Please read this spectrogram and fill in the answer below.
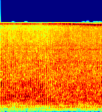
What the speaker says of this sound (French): Il s'agit bien d'un hélicoptère, comme vous pouvez le remarquer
